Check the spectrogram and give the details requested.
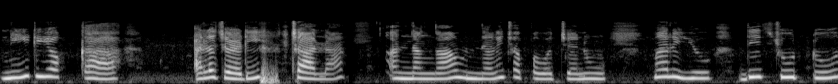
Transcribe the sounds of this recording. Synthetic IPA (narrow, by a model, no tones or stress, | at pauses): niːʈijɔkːɐ | lɐd͡ʒɐɽit͡ʃaːlaː | ɐnd̪ɐŋɡaːund̪ɐnit͡ʃɛpːɐʋɐt͡ʃːɐnumɐɾijud̪it͡ʃuːʈːu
